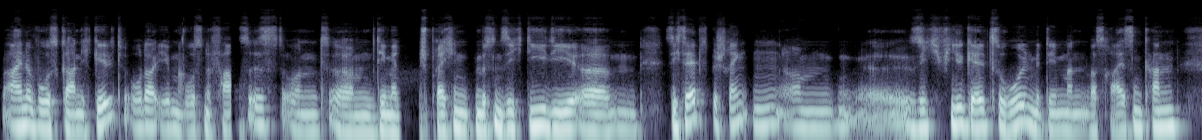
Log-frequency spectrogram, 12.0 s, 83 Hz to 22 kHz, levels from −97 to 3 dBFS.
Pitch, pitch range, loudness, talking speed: 130 Hz, 120-145 Hz, -18 LUFS, 185 wpm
